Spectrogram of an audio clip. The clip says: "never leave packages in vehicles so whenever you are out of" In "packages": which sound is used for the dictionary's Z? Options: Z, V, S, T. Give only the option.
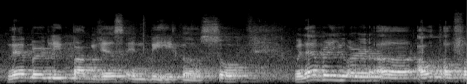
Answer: S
